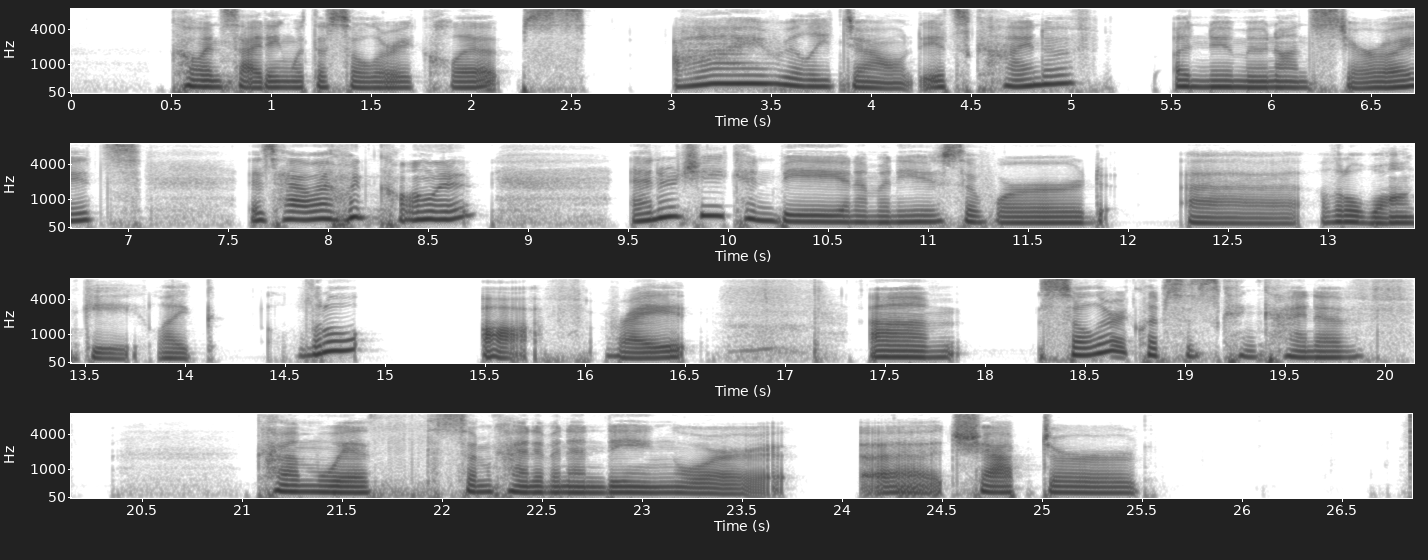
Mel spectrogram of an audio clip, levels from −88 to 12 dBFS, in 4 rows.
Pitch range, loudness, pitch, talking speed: 155-205 Hz, -19 LUFS, 170 Hz, 125 wpm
